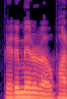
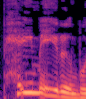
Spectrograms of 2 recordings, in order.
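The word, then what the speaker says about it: Vermeer: 이게 베르메르라고 발음하는 게 맞습니까? 했더니 본토 발음에 가깝게 하려면 페이메이르 뭐 이렇게 발음을 해야 된대요.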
